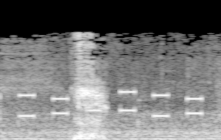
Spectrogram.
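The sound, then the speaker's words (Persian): Telephone keypad tones sound as a phone call is placed. Five steady, even beeps play in sequence, with a short noisy rustle between the second and third. “رفت بزنم یه زنگ به مادر پامچال بزنم بگم شروع کنه دیگه”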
